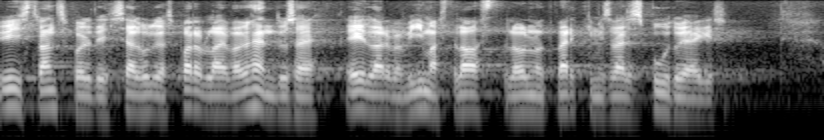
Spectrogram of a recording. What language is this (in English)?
Estonian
